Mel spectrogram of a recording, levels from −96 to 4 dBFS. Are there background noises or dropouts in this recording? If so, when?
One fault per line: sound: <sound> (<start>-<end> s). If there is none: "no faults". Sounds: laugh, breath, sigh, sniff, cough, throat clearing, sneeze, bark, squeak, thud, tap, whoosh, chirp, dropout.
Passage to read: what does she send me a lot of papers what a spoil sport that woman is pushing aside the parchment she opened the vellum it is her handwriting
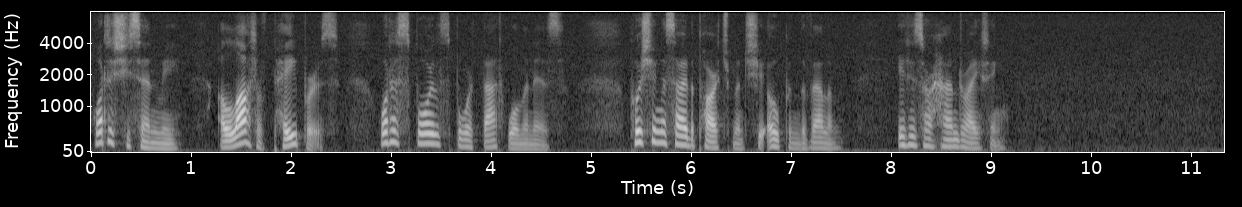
no faults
